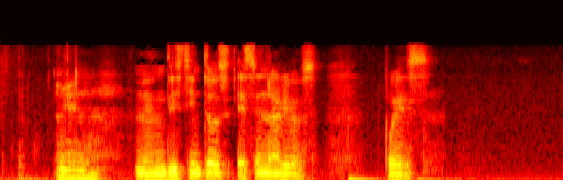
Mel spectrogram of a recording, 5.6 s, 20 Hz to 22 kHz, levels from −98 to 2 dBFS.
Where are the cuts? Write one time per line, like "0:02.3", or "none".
0:01.4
